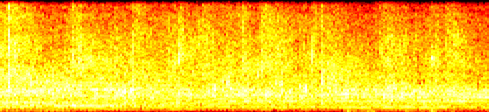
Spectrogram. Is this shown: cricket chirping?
no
